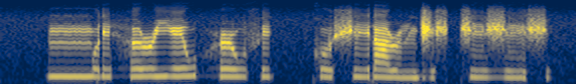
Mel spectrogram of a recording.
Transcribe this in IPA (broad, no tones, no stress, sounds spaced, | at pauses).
mː o ɾ i h ə ɹ j e w h ə˞ w θ i kː o ʃ i ɾ a ɹ n d͡ʒ ə ʃ t͡ʃ i ʒ i ʃ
